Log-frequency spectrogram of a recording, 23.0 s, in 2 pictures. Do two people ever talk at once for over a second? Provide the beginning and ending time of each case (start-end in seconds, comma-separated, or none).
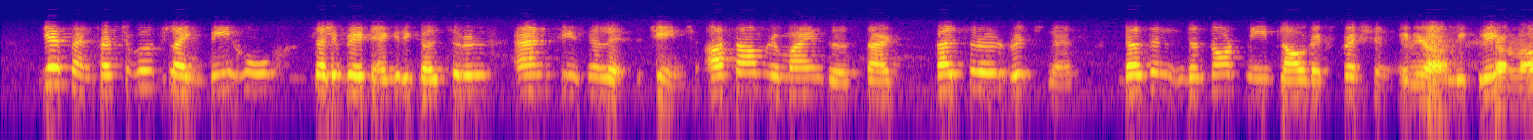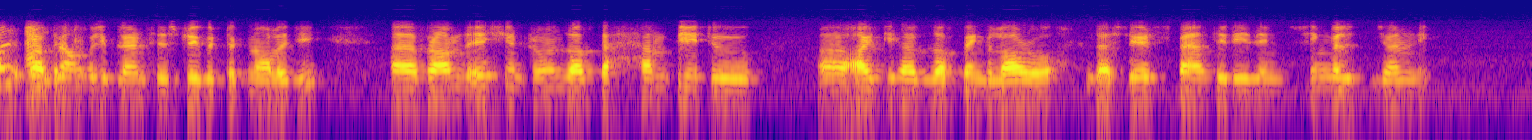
10.5-12.3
